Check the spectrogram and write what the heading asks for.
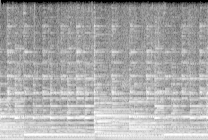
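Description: Russian Orthodox church bells ringing a perezvon: several bells of different sizes struck by a ringer, their tones overlapping and ringing on, with a fresh stroke about every second and a half. The ringing announces Easter, the Resurrection.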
